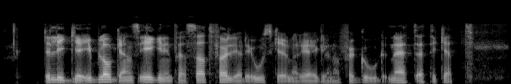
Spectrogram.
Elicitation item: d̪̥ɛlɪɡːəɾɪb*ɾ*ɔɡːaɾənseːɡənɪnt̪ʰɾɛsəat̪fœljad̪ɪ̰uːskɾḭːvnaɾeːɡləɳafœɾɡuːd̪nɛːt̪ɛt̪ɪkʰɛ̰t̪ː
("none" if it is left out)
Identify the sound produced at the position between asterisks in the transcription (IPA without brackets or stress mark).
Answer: l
